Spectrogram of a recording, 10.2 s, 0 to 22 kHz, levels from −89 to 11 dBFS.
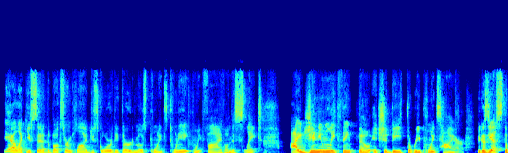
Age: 30-49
